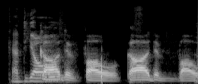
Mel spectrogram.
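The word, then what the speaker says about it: Gvardiol: Is it Gardevol? – Gardevol. – There's a random V just stuck in there.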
